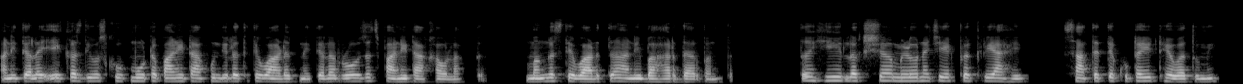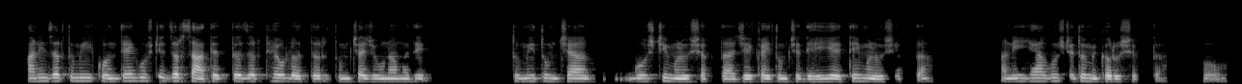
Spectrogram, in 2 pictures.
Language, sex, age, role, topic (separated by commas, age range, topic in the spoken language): Marathi, male, 35-39, guest, वेळ कमी असताना तुम्ही झटपट ध्यान कसे करता?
